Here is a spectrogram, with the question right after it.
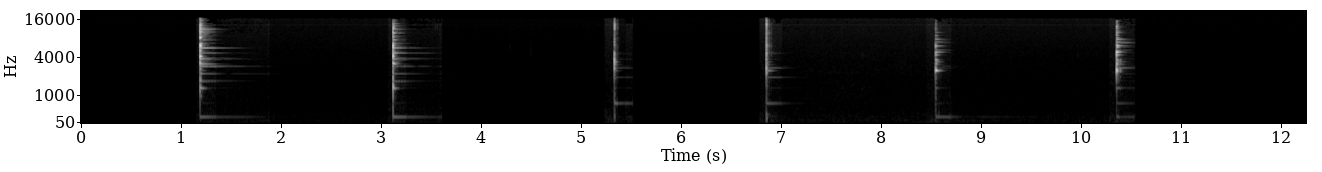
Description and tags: Ringing Bells (2)
Another collection of ringing bells.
